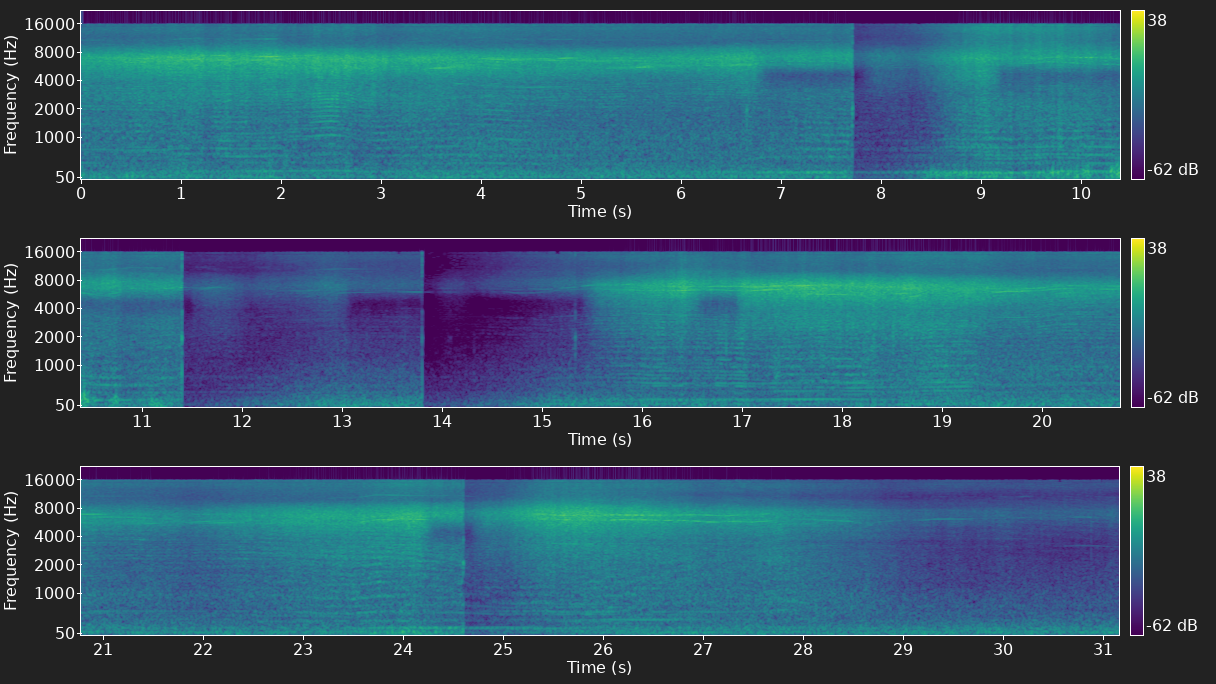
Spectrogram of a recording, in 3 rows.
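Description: Quadcopter's brushless outrunner motors (T-Motor MT4006) and propellers running in flight, a steady buzz that wavers in pitch as the throttle is adjusted to hold a hover. Wind noise on the microphone runs underneath, and the sound breaks off sharply several times where the shots change.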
